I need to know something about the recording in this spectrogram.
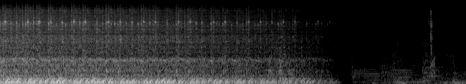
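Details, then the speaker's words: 1973 VW Thing, rebuilt (2018) dual-Solex-carbureted 1600cc flat-four with a new belt: catches quickly and settles into an even, steady chatter at idle with no misses or knocks; healthy start and idle. "Now that we've gone through the car, we'll fire it up and let you take a listen to the engine."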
